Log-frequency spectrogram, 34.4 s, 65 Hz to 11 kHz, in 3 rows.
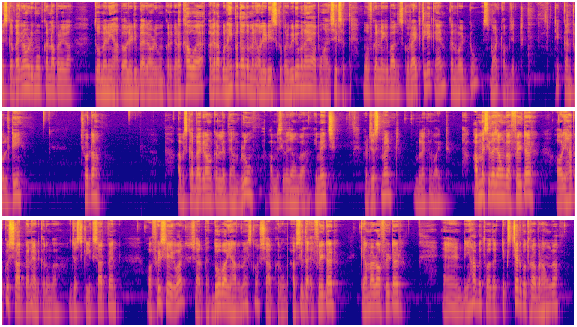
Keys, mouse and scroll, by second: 5.3 right click, 10.1 ctrl+t, 15.7 ctrl+BackSpace, 26.8 double click.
